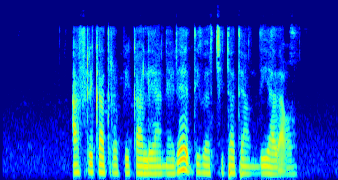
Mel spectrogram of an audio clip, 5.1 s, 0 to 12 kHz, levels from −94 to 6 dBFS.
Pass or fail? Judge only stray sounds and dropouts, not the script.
pass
